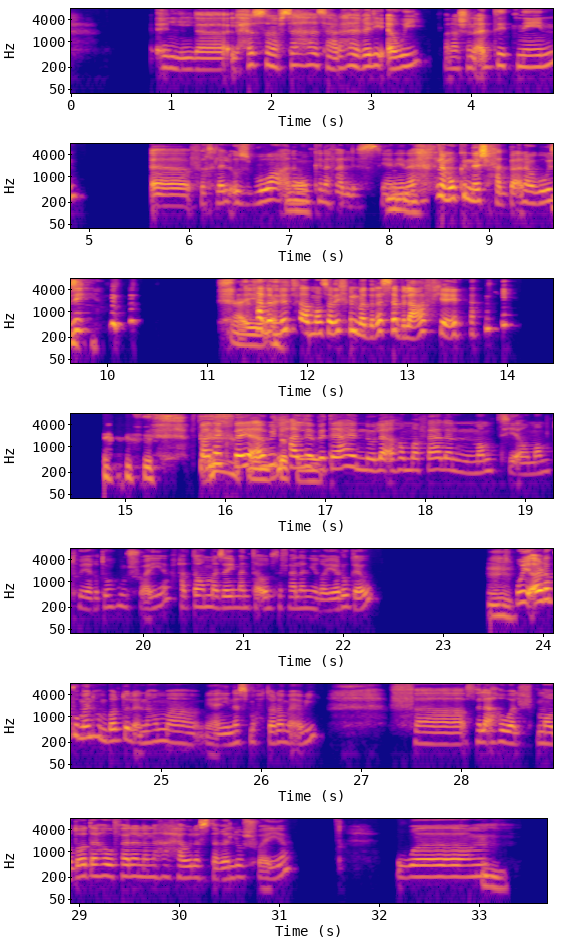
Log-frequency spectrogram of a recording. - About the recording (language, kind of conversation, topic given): Arabic, advice, إزاي أقدر ألاقي وقت للراحة والهوايات؟
- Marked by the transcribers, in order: laughing while speaking: "أنا أنا ممكن نشحت بقى … المدرسة بالعافية يعني"; chuckle; laugh; laughing while speaking: "أيوه، أيوه"; chuckle; giggle; unintelligible speech; laughing while speaking: "بالضبط أيوه"; tapping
